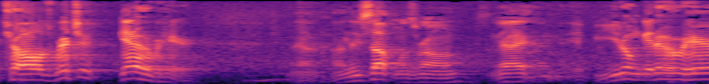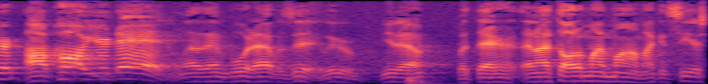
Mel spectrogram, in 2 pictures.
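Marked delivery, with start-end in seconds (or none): 0.0-1.5 mother calling her son over, sharp; mom's call. Retold or imitated. Mom calling her son across the street, raised. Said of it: "My mom would yell at me". 4.4-6.7 higher, louder mom's warning, slowed at the end; mom's threat. Retold or imitated. Mom warning her son she'll fetch dad, higher. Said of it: "My mom would yell at me".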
